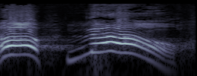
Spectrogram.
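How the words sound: It sounds terrified and panicked.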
